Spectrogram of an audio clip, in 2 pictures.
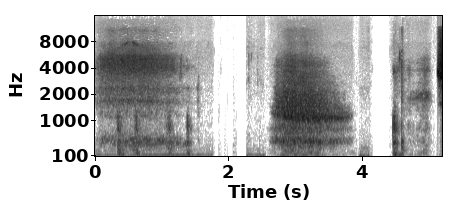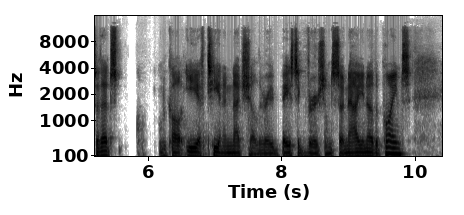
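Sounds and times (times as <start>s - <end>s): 
deep breathing during a guided tapping exercise: 0.0s - 1.5s, 2.6s - 4.0s, 10.0s - 10.4s
speech: 5.2s - 10.3s.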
